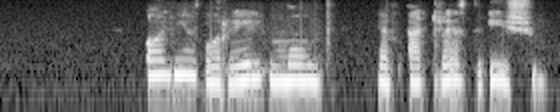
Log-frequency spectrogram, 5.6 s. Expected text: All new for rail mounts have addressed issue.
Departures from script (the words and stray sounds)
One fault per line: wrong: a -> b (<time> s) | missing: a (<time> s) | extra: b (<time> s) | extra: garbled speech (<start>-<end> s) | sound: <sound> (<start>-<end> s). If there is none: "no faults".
no faults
